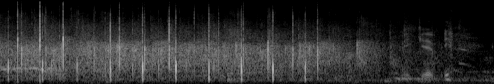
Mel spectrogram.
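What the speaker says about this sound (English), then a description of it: "Let's give Ms. Cheryl McLaughlin a round of applause as we recognize her." A school board meeting audience in Hampton applauds to honor Ms. Cheryl McLaughlin, a burst of mixed clapping with some louder individual claps close by that thins and fades out toward the end, with faint voices underneath.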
